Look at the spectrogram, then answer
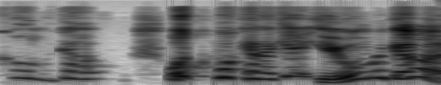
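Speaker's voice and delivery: very high-pitched puppy-dog voice. Retelling how a character spoke when she woke up: imitating a high puppy dog voice. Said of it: "He's almost like puppy dog voice".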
